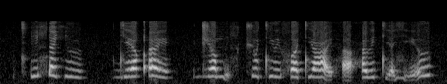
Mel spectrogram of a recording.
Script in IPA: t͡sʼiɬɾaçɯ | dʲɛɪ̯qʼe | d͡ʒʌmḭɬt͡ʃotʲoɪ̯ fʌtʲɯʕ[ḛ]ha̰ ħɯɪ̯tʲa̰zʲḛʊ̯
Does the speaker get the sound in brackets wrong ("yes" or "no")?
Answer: no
